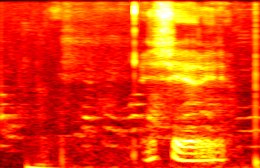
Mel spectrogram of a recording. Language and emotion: Russian, sad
